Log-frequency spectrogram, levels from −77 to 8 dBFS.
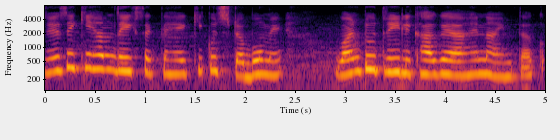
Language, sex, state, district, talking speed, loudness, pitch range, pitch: Hindi, female, Chhattisgarh, Bastar, 230 wpm, -15 LUFS, 255-305 Hz, 265 Hz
